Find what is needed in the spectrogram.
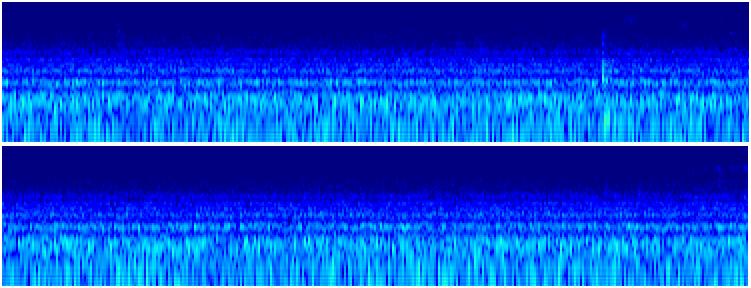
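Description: Steady machine-like rumble and hum that holds level throughout, with a single sharp click about six seconds in.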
